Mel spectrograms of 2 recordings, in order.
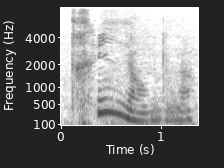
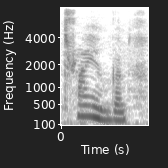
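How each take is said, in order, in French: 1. Ce mot a une prononciation française. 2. Ce mot a une prononciation anglaise. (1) "En français, un triangle" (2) "In English, I say triangle"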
